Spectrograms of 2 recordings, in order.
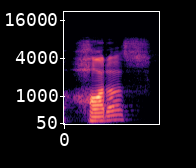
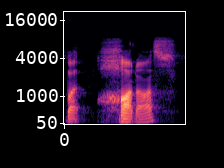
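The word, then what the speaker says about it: ὁδός: Uh hotos means road. Remember it's got a rough breathing mark here. So we pronounce that not a butos.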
